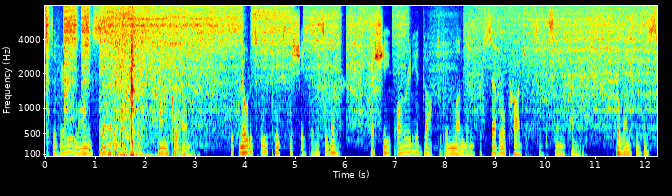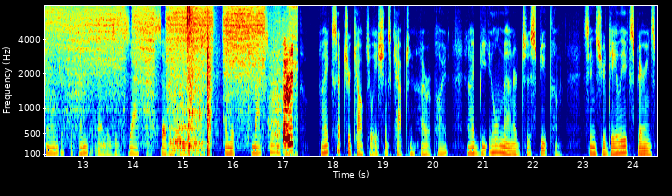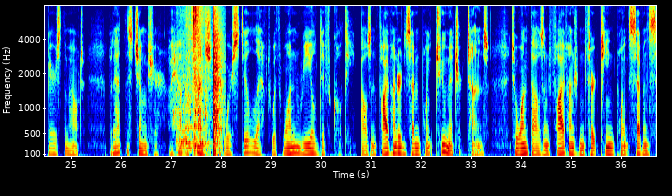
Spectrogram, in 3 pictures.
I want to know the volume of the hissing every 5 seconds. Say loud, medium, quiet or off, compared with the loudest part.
quiet, quiet, quiet, loud, off, off, off, off.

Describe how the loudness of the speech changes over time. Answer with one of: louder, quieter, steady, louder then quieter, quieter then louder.
louder.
